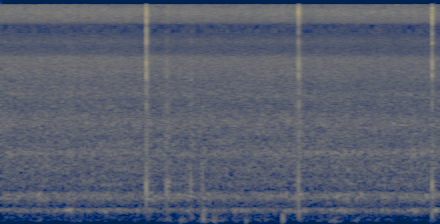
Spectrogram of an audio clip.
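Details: Steady, faint droning hum of honey bees runs without a break, punctuated by a few sharp ticking clicks spaced over roughly four seconds.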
